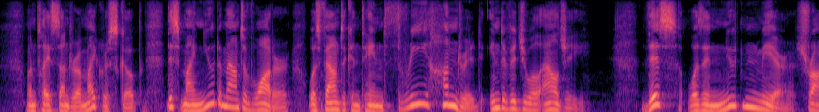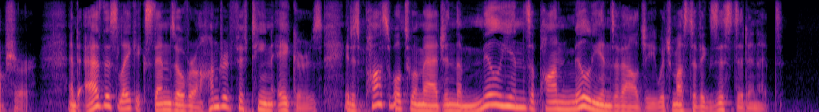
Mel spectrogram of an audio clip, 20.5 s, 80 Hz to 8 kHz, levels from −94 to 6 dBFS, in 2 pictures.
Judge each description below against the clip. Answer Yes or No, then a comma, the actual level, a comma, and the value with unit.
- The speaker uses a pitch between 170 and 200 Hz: No, low, 120 Hz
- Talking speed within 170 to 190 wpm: No, average, 140 wpm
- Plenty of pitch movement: Yes, wide, 7.7 semitones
